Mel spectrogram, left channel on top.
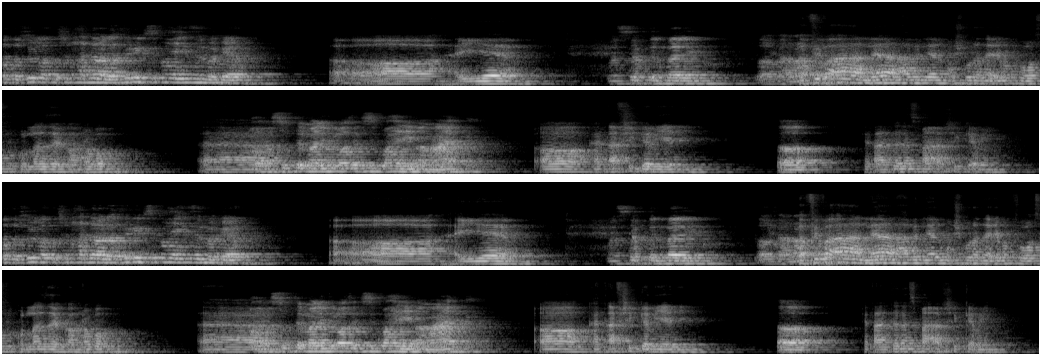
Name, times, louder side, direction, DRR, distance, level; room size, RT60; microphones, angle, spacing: voice 1, 0.0-2.5 6.1-7.0 7.5-8.2 12.8-15.1 18.1-18.4, right 2 dB, 55° right, -10 dB, 1.1 m, -22 dB
voice 2, 3.3-5.1 5.9-6.5 8.0-11.5 12.3-13.2 15.8-17.2 19.1-20.2, equal, 40° right, 1 dB, 0.6 m, -24 dB
6.1 x 2.2 x 2.3 m, 0.95 s
head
